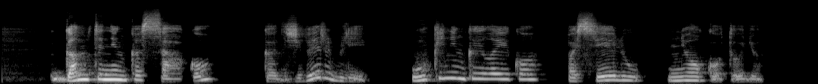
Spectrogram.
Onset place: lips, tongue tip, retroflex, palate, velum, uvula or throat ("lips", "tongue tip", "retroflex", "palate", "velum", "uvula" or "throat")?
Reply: velum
